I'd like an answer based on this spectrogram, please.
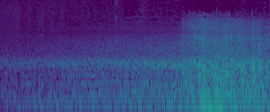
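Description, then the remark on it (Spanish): A deep, continuous thunderstorm rumble opening the second album of a folk metal band from Almendralejo, with a noisy, roaring texture, growing steadily louder and swelling to a heavier roll near the end. No voices. “Y ahora os presentamos con este sonido de tormenta, con el que se arranca el segundo trabajo de una banda de Almendralejo”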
